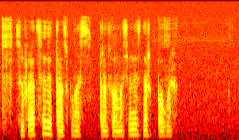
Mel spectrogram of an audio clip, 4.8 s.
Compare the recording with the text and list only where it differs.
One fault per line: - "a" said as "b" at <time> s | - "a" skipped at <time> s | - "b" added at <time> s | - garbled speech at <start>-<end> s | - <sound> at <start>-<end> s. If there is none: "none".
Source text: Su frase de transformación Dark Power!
- "es" added at 2.7 s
